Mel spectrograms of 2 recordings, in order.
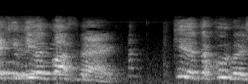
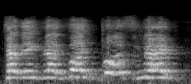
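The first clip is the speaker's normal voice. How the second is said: retold shout; 5 semitones higher, slower than usual. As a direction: yell across to Viktor.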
